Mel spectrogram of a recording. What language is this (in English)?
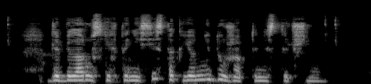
Belarusian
